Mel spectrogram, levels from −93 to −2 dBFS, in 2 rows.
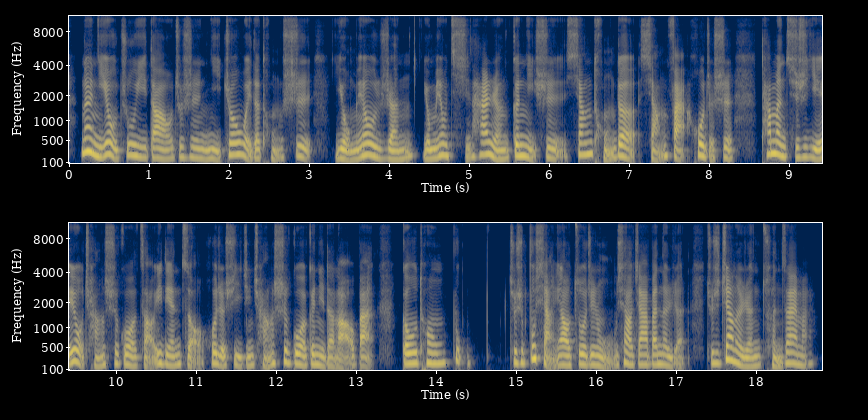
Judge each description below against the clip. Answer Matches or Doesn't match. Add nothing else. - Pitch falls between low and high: Matches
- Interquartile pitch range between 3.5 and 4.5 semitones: Matches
